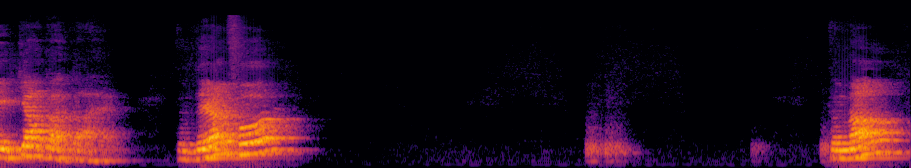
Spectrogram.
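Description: An elderly man speaks calmly, in short phrases, close by.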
